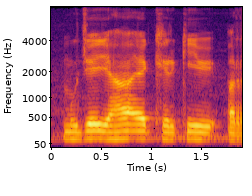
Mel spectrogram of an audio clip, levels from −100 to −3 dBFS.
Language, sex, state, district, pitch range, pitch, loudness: Hindi, male, Arunachal Pradesh, Papum Pare, 110-120 Hz, 115 Hz, -15 LUFS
